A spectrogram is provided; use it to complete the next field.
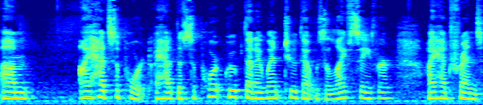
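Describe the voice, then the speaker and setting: A woman speaks fairly slowly in a fairly low, somewhat breathy voice. Her intonation is monotone and flat. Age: 60s. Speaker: lifestyle vlogger. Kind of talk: casual talk to camera. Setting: at home.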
